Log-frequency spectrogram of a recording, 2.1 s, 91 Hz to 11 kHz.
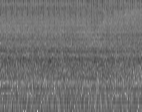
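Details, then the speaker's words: Alpina B7 cold start after an A/C compressor replacement: smooth, steady idle that drops as the engine warms; the new compressor is quiet, with no whine or rattle, unlike the noisy old one. "nice cold start so far no noise it's very good the old one you could hear it almost immediately but this one is quiet so far all right the idle went down and the compressor is still nice and quiet"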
